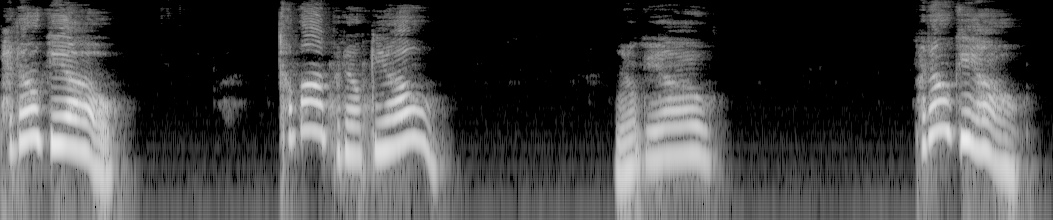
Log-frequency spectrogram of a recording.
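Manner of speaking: high calls dying down to a whisper; calling, fading to whisper. Acted. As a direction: call out, then fade to nothing.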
